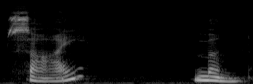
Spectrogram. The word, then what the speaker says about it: Simon: how about the name simon i can hear two syllables psy mun again that schwa has appeared so psy must be the stressed syllable and i could hear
